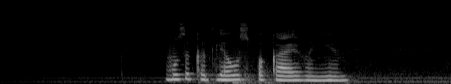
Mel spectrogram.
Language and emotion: Russian, neutral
